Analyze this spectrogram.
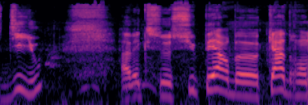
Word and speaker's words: DYU: DIU à DIU oui parce que ça se prononce DIU avec ce superbe cadre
